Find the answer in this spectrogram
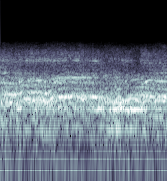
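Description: A crowd of voices chanting together, many overlapping men's voices at a steady level.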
